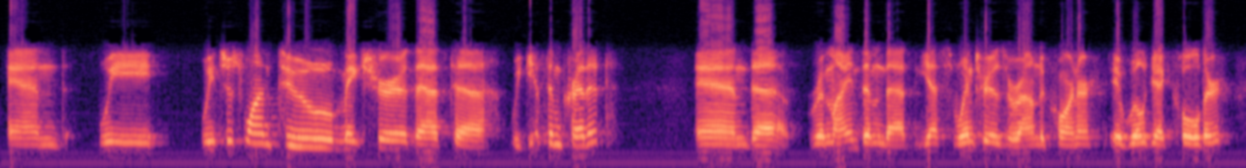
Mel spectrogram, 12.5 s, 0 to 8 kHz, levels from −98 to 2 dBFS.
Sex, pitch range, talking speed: male, 95-145 Hz, 140 wpm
